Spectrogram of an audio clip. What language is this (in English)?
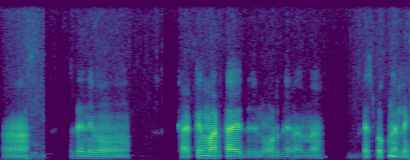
Kannada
